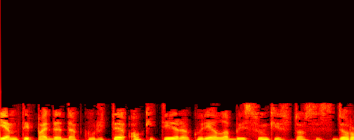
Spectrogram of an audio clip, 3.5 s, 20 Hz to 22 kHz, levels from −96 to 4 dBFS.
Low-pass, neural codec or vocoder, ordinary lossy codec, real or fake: 7.2 kHz; codec, 16 kHz in and 24 kHz out, 0.9 kbps, LongCat-Audio-Codec, fine tuned four codebook decoder; MP3, 24 kbps; fake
